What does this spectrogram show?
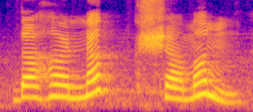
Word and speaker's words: দহনক্ষমম: কামবাণান্বিতম দেবম সংসার দহনক্ষমম, কামবাণান্বিতম দেবম সংসার দহনক্ষমম, দহনক্ষমম, দহনক্ষমম বলবেন না, দহনক্ষমম। কযুগ স, তো আগে কয় হসন্ত, পরে শয়ের পূর্ণ উচ্চারণ, তারপর দুটো ম আছে, প্রথমটা পূর্ণ উচ্চারণ, পরেরটা হচ্ছে অর্ধ উচ্চারণ।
